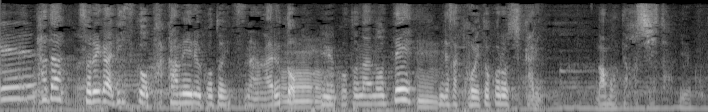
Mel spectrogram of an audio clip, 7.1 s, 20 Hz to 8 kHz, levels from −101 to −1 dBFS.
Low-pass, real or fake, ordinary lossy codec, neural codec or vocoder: 7.2 kHz; fake; MP3, 32 kbps; vocoder, 22.05 kHz, 80 mel bands, Vocos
